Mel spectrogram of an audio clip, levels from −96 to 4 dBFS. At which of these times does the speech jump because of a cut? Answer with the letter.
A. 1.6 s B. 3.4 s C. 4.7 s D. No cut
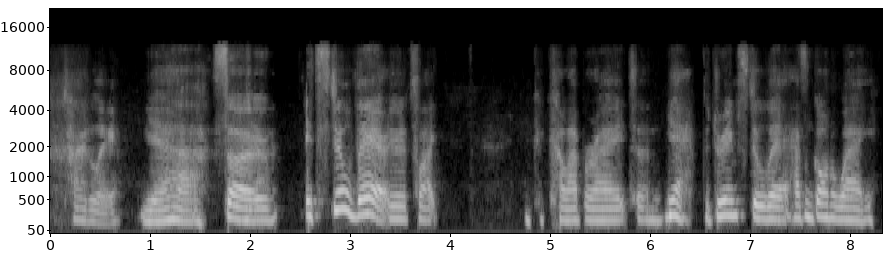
B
